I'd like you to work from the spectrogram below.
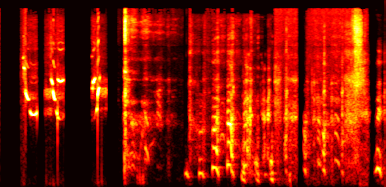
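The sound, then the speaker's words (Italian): Three short, shrill toots from a small wooden whistle topped with a little yellow daisy, each slightly warbling, followed by people bursting into loud laughter. “Io invece ho un fischietto fatto di legno con sopra una margheritina gialla che ho comprato a un evento dell'associazione quando eravamo ospiti a un evento a, al castello di Binadio e che fa così.”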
